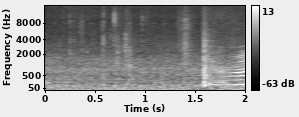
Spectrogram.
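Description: Light handling noise from glossy paper magazines being turned over and set down, with a few faint taps and a sharper click about a second and a half in. A woman's voice starts just after the click.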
